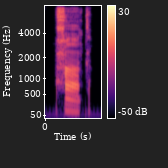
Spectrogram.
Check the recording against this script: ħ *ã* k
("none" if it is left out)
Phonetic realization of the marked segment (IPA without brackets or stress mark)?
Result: ã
